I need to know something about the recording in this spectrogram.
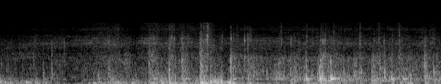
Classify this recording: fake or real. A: real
